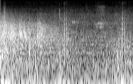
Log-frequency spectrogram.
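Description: A Confringo blasting spell goes off in Hogwarts Legacy, a deep booming explosion opening the moment and rumbling away into a dense low roar.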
